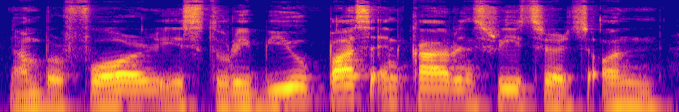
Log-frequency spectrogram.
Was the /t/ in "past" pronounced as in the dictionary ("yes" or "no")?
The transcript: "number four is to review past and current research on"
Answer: no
